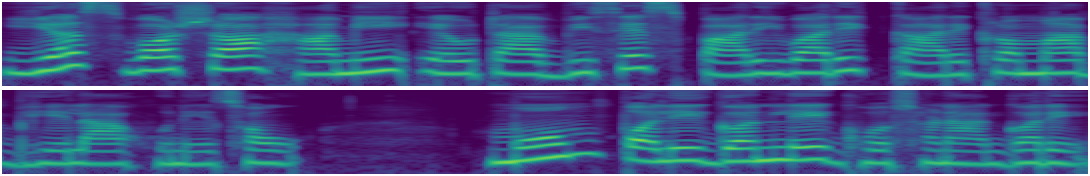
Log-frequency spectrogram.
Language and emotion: Nepali, neutral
